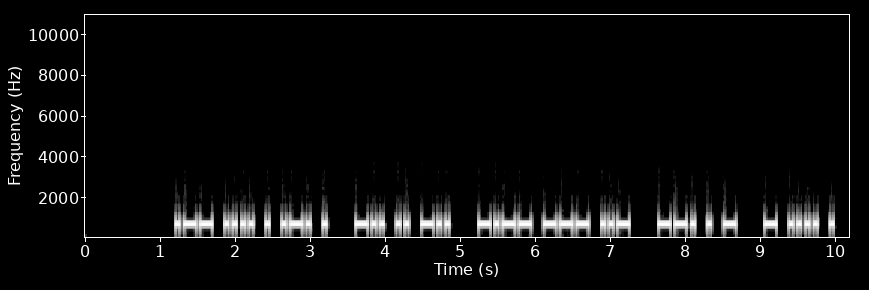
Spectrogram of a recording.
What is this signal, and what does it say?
Morse code, heard as a keyed tone, about 22 wpm, 700 Hz. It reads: WHERE DID YOU GET THE
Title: Sentences from Top 1000 Words - Review Part 4 - 22wpm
